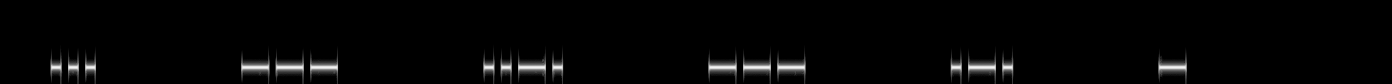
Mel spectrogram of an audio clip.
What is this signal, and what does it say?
Morse code, heard as a keyed tone, about 14 wpm, spaced as for 5 wpm, 800 Hz. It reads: SOFORT
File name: Morsekurs / Witze / Witz 03. Februar 2026 25 F70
